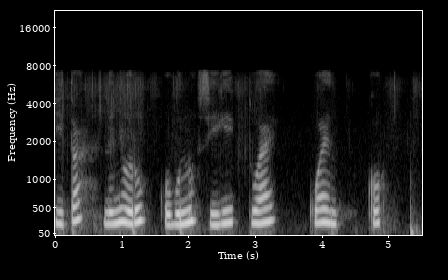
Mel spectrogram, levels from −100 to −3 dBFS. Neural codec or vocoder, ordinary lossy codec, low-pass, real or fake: none; none; 7.2 kHz; real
